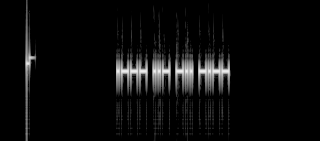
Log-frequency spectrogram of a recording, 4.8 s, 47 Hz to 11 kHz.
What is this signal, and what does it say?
Morse code, heard as a keyed tone, about 34 wpm, 700 Hz. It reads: JUDY
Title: USA Common Names - Max 4 Letters - 35wpm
